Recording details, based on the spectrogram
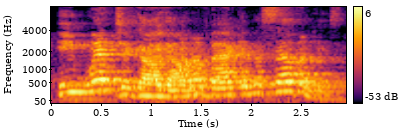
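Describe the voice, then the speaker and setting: A man's voice: high-pitched, very animated, a little slow, a bit bright. A middle-aged man from the northern United States preaching a fervent sermon, with rising emphasis and storytelling asides. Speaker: pastor. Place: church sanctuary, indoors. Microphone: far camera, speaking at a lectern. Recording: echoey hall recorded from far off.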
